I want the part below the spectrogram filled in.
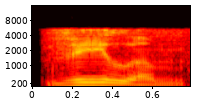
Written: velum

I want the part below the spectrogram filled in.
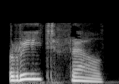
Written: rietveld

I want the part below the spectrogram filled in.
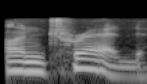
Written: untread

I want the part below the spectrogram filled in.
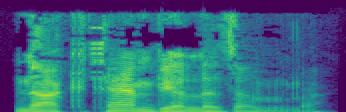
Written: noctambulism

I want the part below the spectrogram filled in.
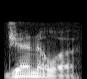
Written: Genoa

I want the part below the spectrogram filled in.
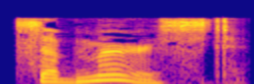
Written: submersed

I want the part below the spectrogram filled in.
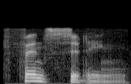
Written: fence-sitting

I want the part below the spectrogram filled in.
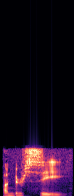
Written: undersea

